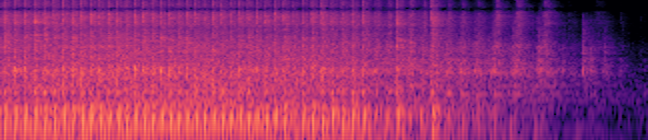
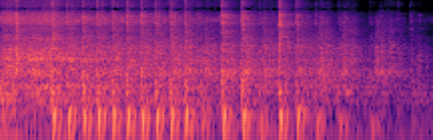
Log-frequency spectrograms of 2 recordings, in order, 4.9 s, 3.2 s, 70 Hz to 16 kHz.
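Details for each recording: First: 1958 Gravely Model L single cylinder, sat about a year, first start after getting fuel to carburetor and turning needle valve out, choked, throttle not hooked up: uneven chugging about 220 beats a minute, stumbling and dying out. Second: 1958 Gravely Model L single-cylinder, revived after sitting a year or more, throttle reconnected, holed muffler: fairly even pops about three a second before fading off; runs decently, kill switch faulty.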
